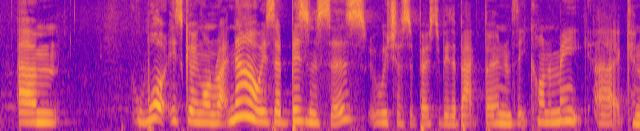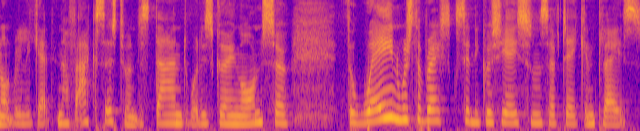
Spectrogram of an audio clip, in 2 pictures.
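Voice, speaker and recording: A woman of medium pitch with a Greek accent, a fairly quick pace and ordinary pitch variation, in a very clean recording with a silent background. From Greece. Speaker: economist. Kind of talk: panel discussion. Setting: stage with audience. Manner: halting.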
